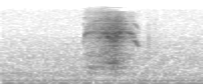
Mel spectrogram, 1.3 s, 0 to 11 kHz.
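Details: A single breathy, broadband hiss lasting under half a second, given by threatened owlets in warning, 22 May 2015 at 20:42.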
